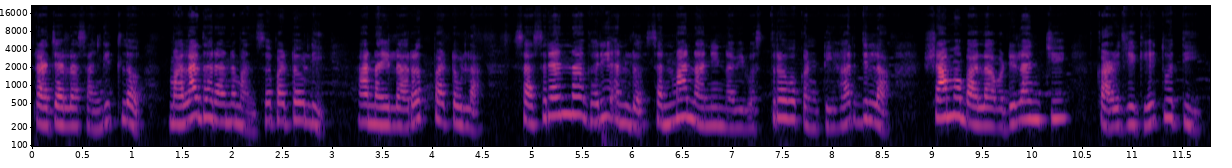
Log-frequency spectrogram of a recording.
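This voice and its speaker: Woman narrating a devotional tale. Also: a little high. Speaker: storyteller. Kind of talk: devotional story reading.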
